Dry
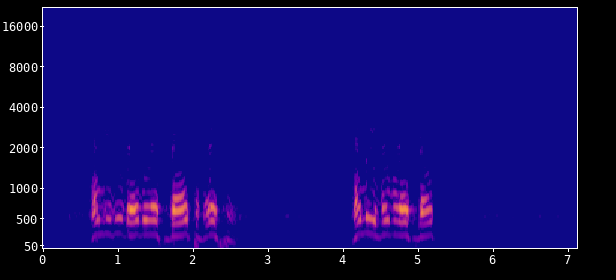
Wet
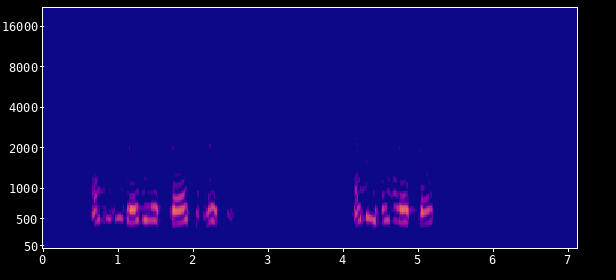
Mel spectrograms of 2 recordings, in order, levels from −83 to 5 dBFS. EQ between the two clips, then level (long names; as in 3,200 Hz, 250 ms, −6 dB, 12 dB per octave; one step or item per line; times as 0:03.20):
high-pass filter 420 Hz 24 dB per octave
Butterworth band-reject 760 Hz, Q 3.3
−6.5 dB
